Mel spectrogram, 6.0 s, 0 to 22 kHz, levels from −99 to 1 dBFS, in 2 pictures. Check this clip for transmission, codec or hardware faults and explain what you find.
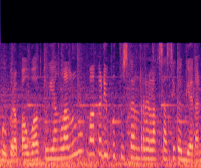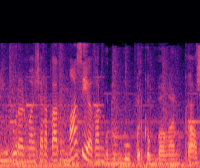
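One fault is present. From 4.58 s to the end, a wrong sample rate slows the sound to two-thirds speed and lowers its pitch by about 7 semitones, which fits 24 kHz material played at 16 kHz without conversion. Because pitch and tempo fall together, it cannot be a pitch shift or time-stretch alone.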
